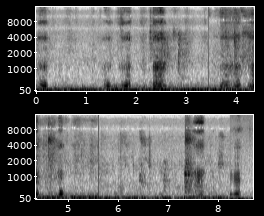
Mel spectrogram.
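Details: A sleeping Chihuahua breathing heavily indoors, a continuous low rumbling snore with soft throaty pulses and occasional faint clicks throughout.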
